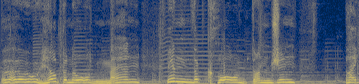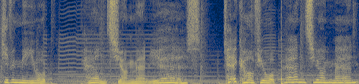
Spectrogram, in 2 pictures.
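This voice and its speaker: A put-on character voice at middle pitch moves at a very slow pace over clear music in the background. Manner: creepy, pleading.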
